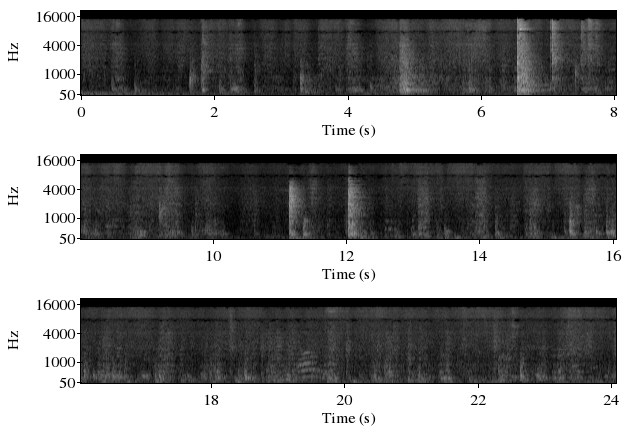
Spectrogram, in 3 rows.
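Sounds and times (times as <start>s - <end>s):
pots and utensils clattering: 3.2s - 9.0s
rustling: 12.6s - 24.0s.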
